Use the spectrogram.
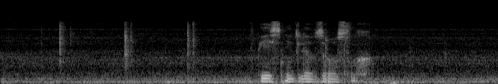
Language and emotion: Russian, neutral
